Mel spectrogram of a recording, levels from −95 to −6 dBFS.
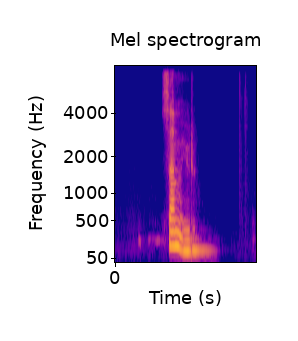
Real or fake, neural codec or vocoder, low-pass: fake; codec, 16 kHz in and 24 kHz out, 0.9 kbps, LongCat-Audio-Codec, fine tuned four codebook decoder; 7.2 kHz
